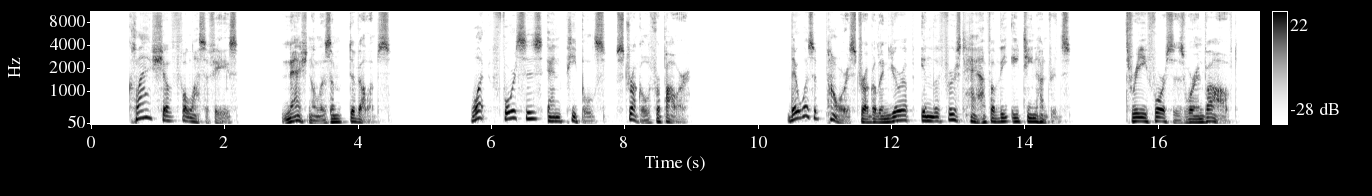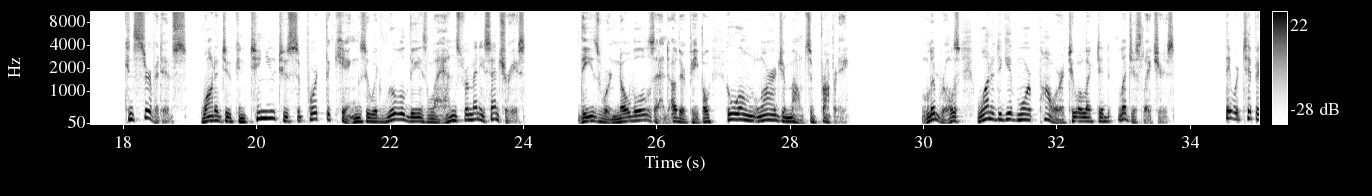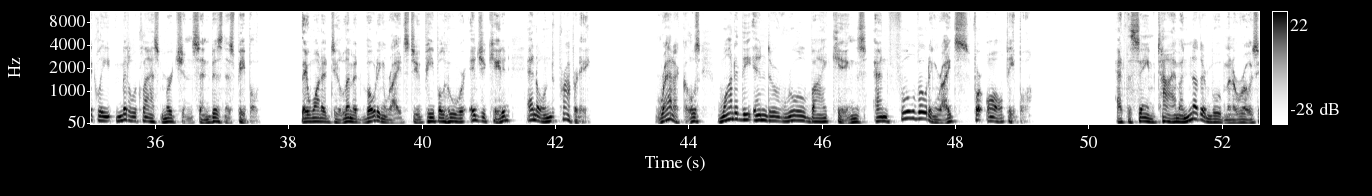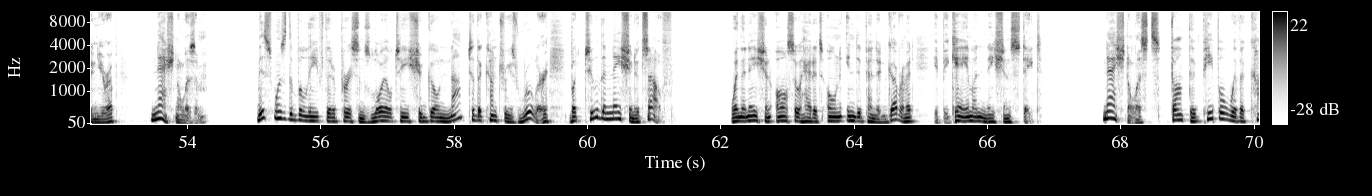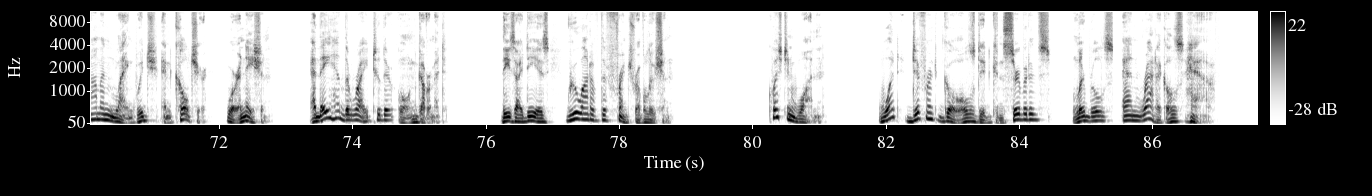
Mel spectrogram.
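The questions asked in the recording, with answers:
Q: What different goals did conservatives, liberals, and radicals have?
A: Conservatives wanted to keep supporting kings; liberals wanted more power for elected legislatures with voting limited to educated property owners; radicals wanted to end rule by kings and give all people full voting rights.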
